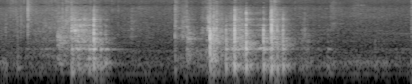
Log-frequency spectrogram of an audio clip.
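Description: Toasted croque-monsieur sandwiches being picked up off a ridged nonstick contact-grill plate: light scraping and small clicks of bread and fingers on the hot plate, in two short bouts about a second and two seconds in.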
